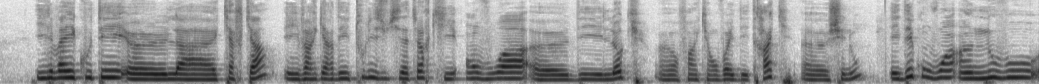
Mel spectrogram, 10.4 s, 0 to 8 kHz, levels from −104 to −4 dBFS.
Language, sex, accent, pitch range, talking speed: English, male, French, 175-215 Hz, 190 wpm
